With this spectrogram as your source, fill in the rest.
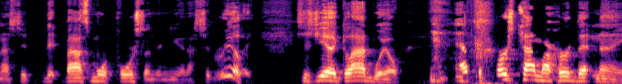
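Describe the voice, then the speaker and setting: A strong Southern US accent in a dark, mellow tone, fairly quick, with very wide pitch swings and a dry, close sound with no echo. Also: man. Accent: thick Southern US. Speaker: dental lab technician. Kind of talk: podcast interview answer. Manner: humorous storyteller.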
